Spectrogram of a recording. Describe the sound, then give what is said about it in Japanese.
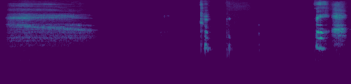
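A drawn-out, breathy burp lasting about a second, then a pause and a few short, sharp bursts of mouth and throat noise. No talking. “すみません、私としたことがゲップなんて。恥ずかしいです。”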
